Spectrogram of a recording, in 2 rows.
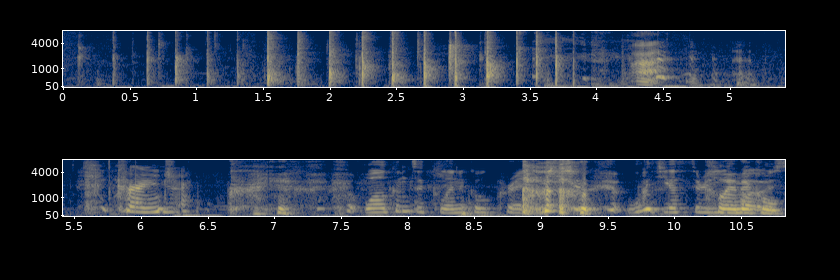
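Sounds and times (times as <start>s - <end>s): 
man clapping in the distance: 0.0s - 4.0s
speech: 4.3s - 4.6s, 5.9s - 10.8s.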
